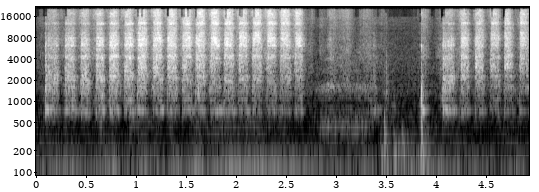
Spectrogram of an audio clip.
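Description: Valve seat lapped by hand on a VW T3 TDi cylinder head, a close, steady gritty rubbing in quick back-and-forth strokes, pausing briefly for a couple of knocks before the scraping resumes.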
